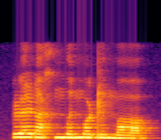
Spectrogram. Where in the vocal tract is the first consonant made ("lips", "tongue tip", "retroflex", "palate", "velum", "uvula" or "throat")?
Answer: retroflex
